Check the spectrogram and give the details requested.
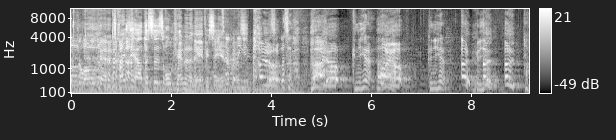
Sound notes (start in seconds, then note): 3.7 ahurgh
